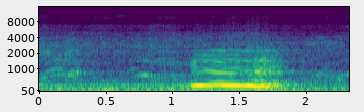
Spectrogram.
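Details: Cattle at the Dhaniakhali cattle market, held every Friday: one short, loud moo at mid-clip, steady then falling away at the end, over a low, continuous market murmur.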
